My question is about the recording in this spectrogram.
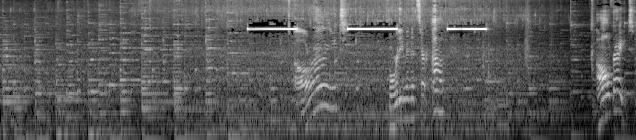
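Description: Three long, high-pitched electronic beeps from a Kalorik air fryer oven, about a second each, starting about five seconds in: the cooking timer has run out. Background music plays throughout.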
